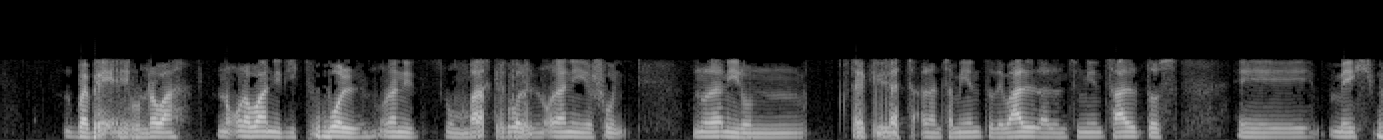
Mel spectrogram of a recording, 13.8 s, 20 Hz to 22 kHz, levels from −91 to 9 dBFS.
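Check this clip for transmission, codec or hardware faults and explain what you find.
Two kinds of fault turn up here: a few lost AMR speech frames scattered through the clip, and one burst of processor overload crackle. All of it rides on an AMR narrowband mobile codec path with a 4 kHz ceiling and a lightly synthetic edge, which fits the top 12.2 kbps mode.

The lost AMR speech frames come at 3.60 to 3.74 s, 7.16 to 7.23 s, 10.32 to 10.53 s and 13.02 to 13.14 s. Radio errors corrupt a frame so it fails its check, and the decoder papers over the hole by repeating the last good pitch and vocal tract settings at lower gain. Most of these sound like a single 20 ms frame going missing, a quick dip with a bit of warble. The one at 7.16 s is closer to 40 ms, so it smears a little longer before the audio comes back slightly thin.

The processor overload crackle runs from 4.59 to 5.31 s. The machine couldn't finish its small audio buffers on time, which fits buffers of around 10 ms, and it missed a few dozen deadlines back to back. 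Each miss replayed a scrap of old audio with hard edges, so you get a gritty, tearing crackle laid over the sound for most of a second, and it stops once the load eases.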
